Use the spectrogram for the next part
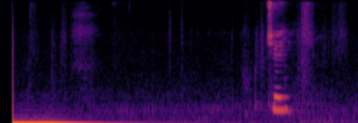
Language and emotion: Russian, neutral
